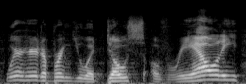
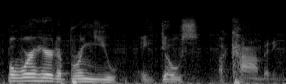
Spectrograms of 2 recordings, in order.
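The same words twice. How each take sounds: First: Said in the usual way. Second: Low, soft, breathy aside; whispered twist on the show intro. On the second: Shown as a demonstration. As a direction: lean in and whisper it to the listener.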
